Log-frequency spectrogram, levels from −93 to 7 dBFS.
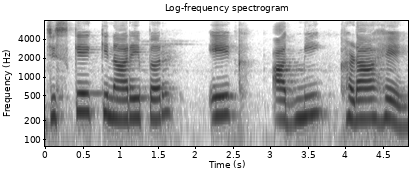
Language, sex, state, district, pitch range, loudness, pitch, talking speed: Hindi, female, Madhya Pradesh, Dhar, 220-250 Hz, -17 LUFS, 225 Hz, 85 wpm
